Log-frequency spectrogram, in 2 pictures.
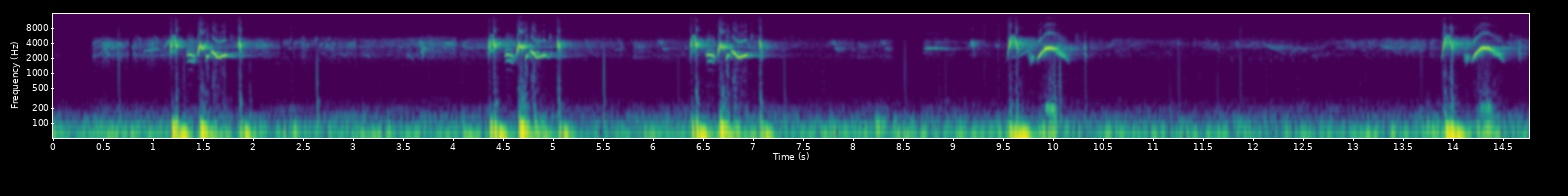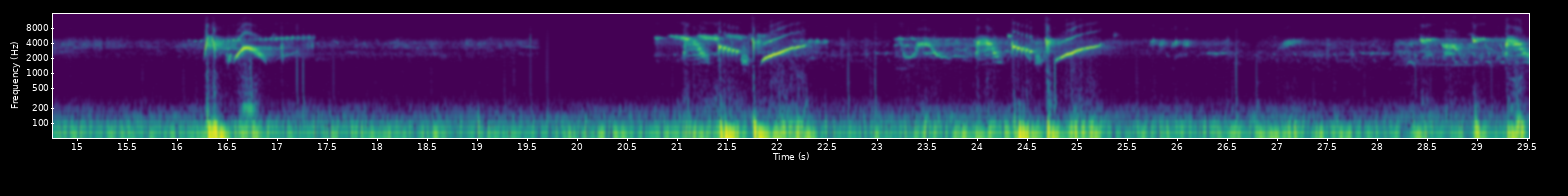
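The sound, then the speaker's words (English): White-eyed vireo singing rapid, emphatic, staccato phrases. Many bright, high bursts repeat every few seconds over a faint, low background hum. “The white-eyed vireo is partial to woodlands with brushy thickets. His notes are rapid, emphatic, and staccato.”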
